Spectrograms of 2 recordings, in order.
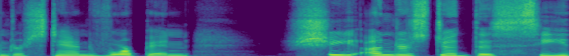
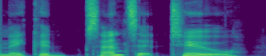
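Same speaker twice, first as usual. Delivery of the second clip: ordinary delivery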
